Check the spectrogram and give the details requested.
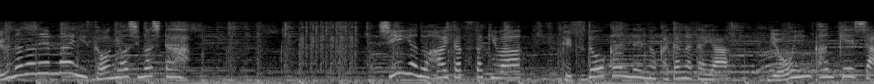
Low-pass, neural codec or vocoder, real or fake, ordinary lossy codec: none; none; real; none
